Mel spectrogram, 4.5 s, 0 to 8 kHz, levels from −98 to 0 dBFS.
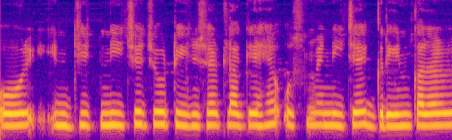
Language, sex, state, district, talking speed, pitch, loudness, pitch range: Hindi, female, Odisha, Malkangiri, 185 wpm, 220 Hz, -16 LUFS, 215-225 Hz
